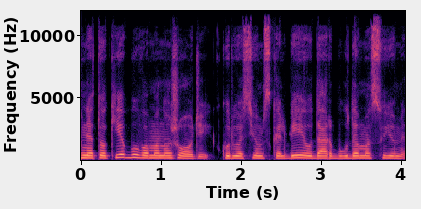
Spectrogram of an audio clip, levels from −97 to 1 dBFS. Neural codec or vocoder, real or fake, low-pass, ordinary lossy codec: none; real; 10.8 kHz; Opus, 24 kbps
